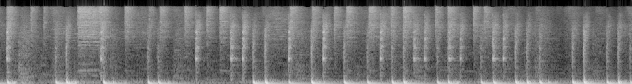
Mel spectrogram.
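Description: DW drum kit played in a solo: bass drum, snare, toms and cymbals. Quick bass drum strokes come thicker from about halfway through.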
